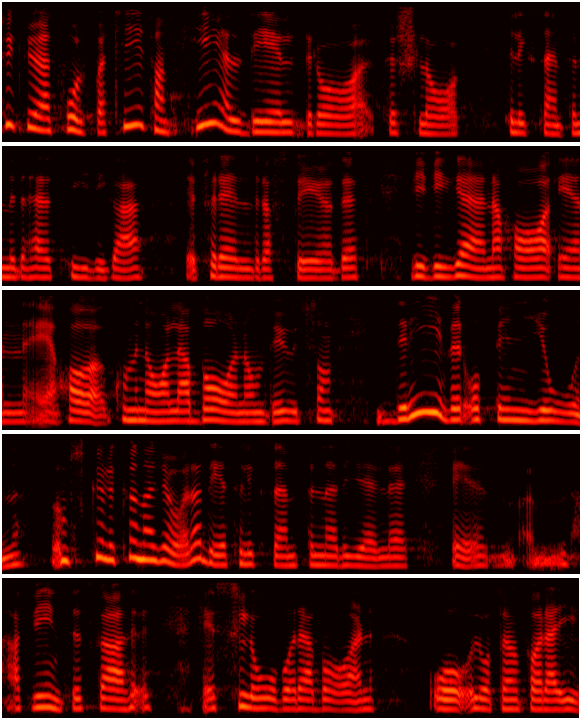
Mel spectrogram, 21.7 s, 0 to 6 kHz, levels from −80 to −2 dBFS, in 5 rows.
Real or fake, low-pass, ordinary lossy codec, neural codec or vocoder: fake; 5.4 kHz; none; codec, 16 kHz, 2 kbps, FunCodec, trained on Chinese and English, 25 frames a second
